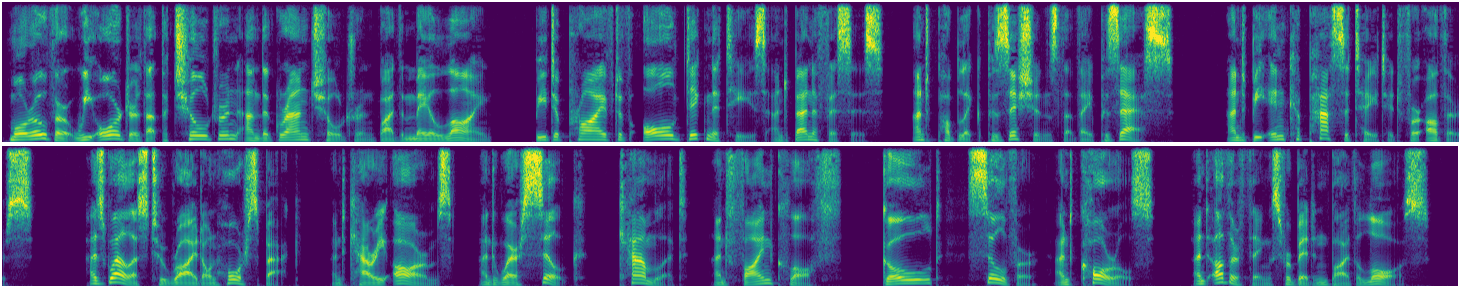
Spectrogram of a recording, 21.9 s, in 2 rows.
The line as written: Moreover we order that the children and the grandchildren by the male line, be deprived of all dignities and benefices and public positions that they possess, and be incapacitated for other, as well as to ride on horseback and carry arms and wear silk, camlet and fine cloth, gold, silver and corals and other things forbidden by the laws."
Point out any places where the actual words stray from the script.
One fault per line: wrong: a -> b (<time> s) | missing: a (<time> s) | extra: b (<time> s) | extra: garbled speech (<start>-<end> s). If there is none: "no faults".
wrong: other -> others (10.7 s)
